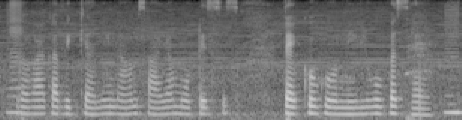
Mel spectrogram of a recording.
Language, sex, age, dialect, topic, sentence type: Hindi, female, 18-24, Awadhi Bundeli, agriculture, statement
